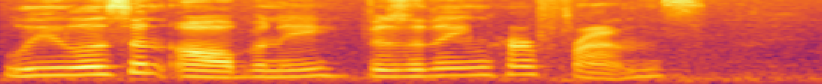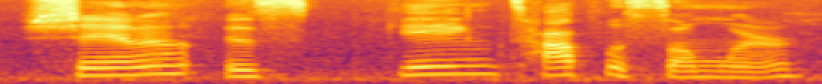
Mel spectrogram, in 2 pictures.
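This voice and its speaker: A woman's voice: mid-range voice, measured pace, lightly acted. A woman acting a dry, easygoing teacher and aunt in an amateur audio play, with faint room noise.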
